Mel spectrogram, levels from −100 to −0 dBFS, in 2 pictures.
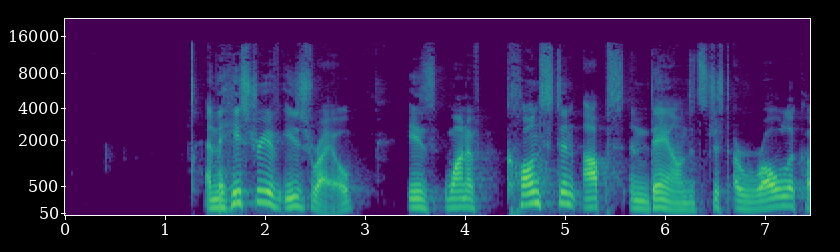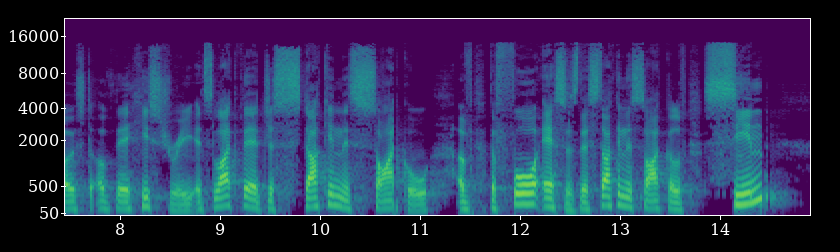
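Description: AAC frame loss with muting hits at 1.54 s, 10.73 to 10.76 s, and 14.42 to 14.50 s. The decoder zeroed the missing frames. Overlapping windows fade the sound out and in. The first gap is a brief dip; the later ones are soft-edged holes. The last gap is broken up. Its longest run is about 40 ms.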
